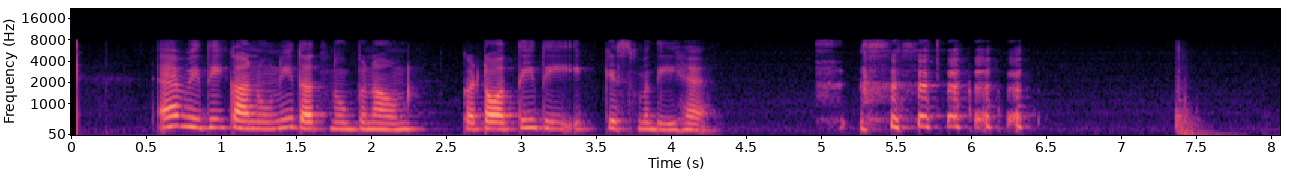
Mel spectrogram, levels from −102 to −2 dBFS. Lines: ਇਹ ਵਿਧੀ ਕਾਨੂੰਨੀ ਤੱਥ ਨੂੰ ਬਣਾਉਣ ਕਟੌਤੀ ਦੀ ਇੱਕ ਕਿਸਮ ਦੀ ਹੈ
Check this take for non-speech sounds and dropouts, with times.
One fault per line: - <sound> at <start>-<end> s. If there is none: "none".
- laugh at 5.0-6.5 s
- thud at 7.4-7.9 s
